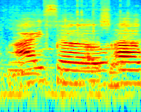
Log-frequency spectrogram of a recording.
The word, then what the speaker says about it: Iso: I've been saying your name wrong this time. ISO.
